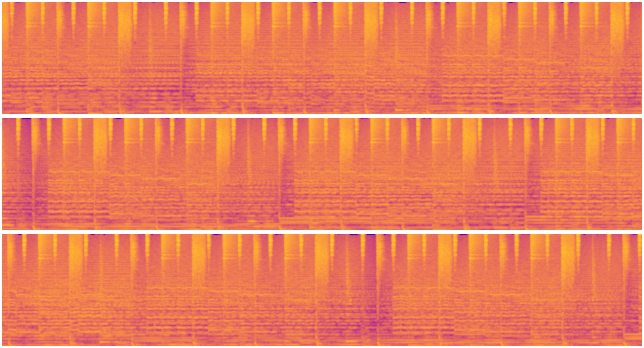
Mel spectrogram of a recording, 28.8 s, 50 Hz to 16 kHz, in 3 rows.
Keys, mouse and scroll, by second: 2.0 ctrl+d, 3.3-8.5 click, 10.1 click, 11.5-12.8 alt+click, 15.7 ctrl+d, 16.7-19.9 click, 21.2-22.0 alt+click.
